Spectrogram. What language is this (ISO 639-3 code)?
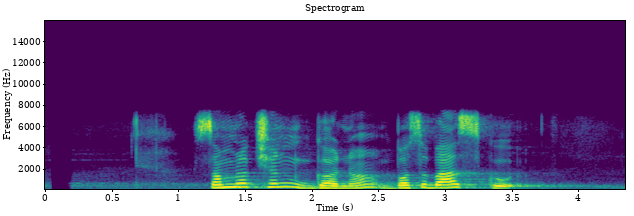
nep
